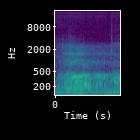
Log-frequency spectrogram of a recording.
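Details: 2005 Chevrolet Silverado: low, moaning groan with wavering pitch when stopping slowly, with a spongy-feeling, moving brake pedal and warning light; points to the ABS pump running.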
